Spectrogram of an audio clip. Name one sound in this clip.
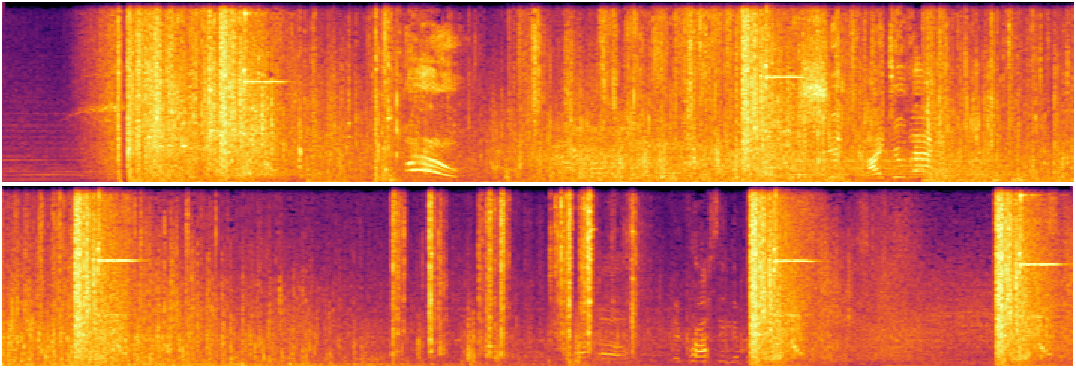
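Loud rifle shots crack and echo, one at a time.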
